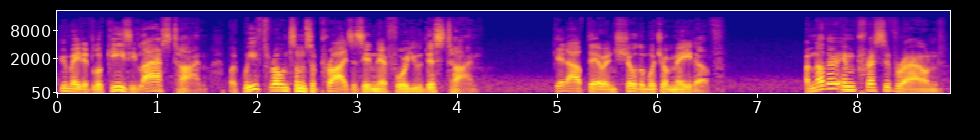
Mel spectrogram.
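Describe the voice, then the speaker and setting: A man playing a brisk, encouraging combat trainer in a video game. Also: low-pitched, wildly swooping pitch, fairly bright tone, faint music behind, exaggerated voice.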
